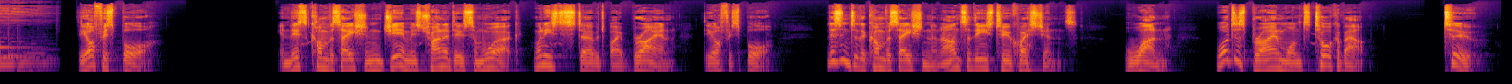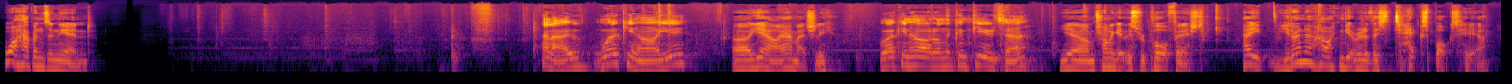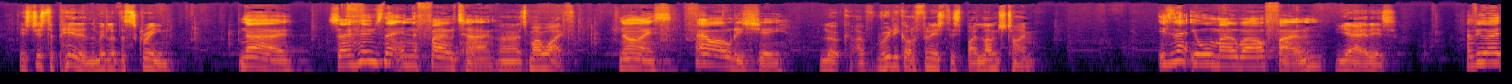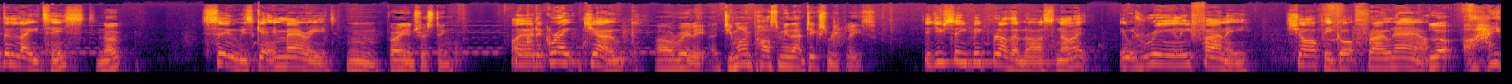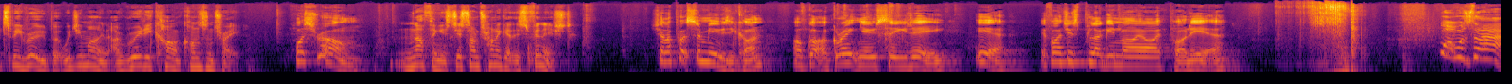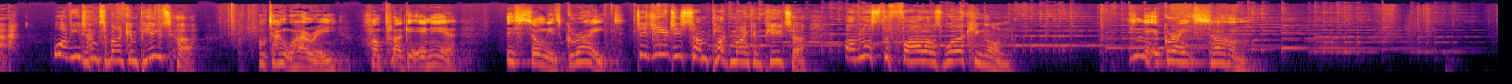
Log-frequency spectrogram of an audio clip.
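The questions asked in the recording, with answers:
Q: What does Brian want to talk about?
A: Lots of trivial things: Jim's wife's photo, his mobile, office gossip (Sue's getting married), a joke, Big Brother, and music

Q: What happens in the end?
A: Brian unplugs Jim's computer to plug in his iPod, and Jim loses the file he was working on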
